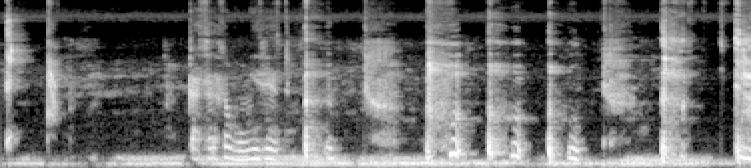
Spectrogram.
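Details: Woman deliberately performing a coughing and hocking challenge: repeated throat-clearing hacks and short coughs mixed with voice sounds, done on purpose rather than spontaneously.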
